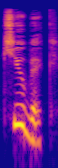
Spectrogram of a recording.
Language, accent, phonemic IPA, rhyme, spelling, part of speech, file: English, US, /ˈkju.bɪk/, -uːbɪk, cubic, adjective / noun, En-us-cubic.ogg
- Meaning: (adjective) 1. Used in the names of units of volume formed by multiplying a unit of length by itself twice 2. Relating to polynomials of the form ax³+bx²+cx+d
